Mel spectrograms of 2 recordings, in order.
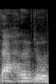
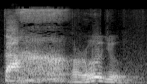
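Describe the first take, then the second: First: The middle consonant is a plain breathy h. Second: The middle consonant is a rasping throat kh. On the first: The speaker calls it wrong. "jangan bilang tahruju" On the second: The speaker calls it right. "jelaskan takhruju pakai kho"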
